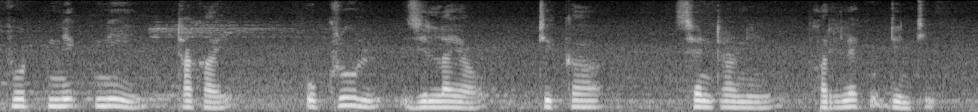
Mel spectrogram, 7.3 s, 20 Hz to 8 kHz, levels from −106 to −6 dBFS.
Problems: constant background noise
